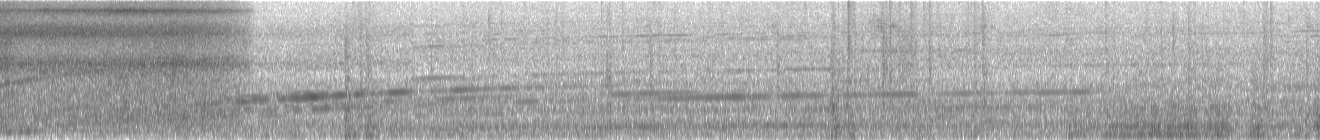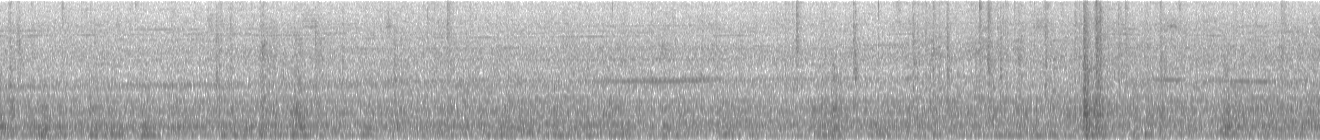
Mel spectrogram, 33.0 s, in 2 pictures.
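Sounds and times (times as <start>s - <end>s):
traction motors whining: 0.0s - 3.2s.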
